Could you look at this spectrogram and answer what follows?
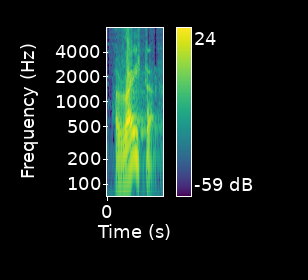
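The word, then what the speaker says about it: writer: তারপর আসেন রাইটার রাইটার আর এ আই টি ই আর রাইটার, ডাব্লু উচ্চারণ হলো না।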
